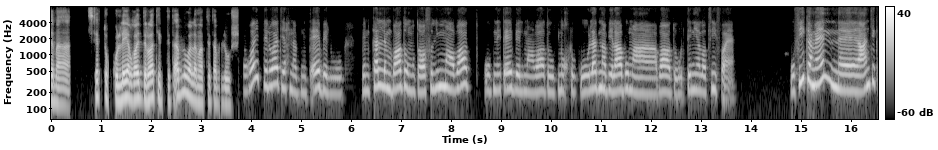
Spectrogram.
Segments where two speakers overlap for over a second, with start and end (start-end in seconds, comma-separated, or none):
none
